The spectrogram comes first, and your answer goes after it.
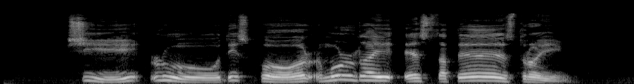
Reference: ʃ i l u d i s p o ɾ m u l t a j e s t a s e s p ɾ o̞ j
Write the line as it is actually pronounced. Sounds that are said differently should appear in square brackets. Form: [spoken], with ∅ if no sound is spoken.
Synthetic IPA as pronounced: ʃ i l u d i s p o ɾ m u l t a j e s t a [t] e s [t] ɾ o̞ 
